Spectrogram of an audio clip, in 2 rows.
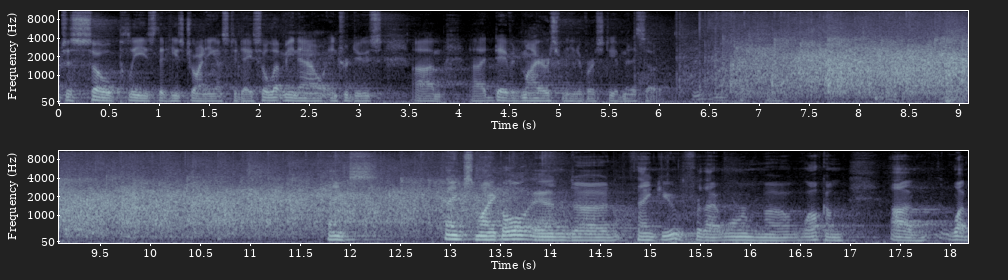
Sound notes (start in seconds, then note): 6.1 applause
